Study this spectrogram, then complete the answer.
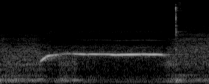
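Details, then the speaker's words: Heathkit Marauder HX-10 transmitter with one 6146 final tube, supply raised to about 123 V, heard on National NC303 receiver: clean whistle rising and holding steady without breakup or hum; SSB transmission normal. "yep seems like it works [Music] 1 2 3 SSB test yeah it seems good"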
